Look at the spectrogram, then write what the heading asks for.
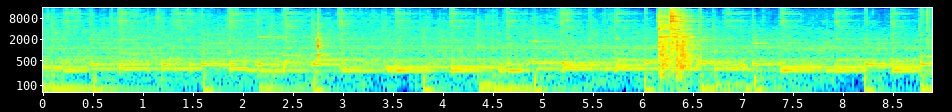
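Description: Onion, tomato and green chili tip into a pan of browned keema, giving clinks and knocks of metal utensils against the pan, with one sharp rattling clatter midway, steady and close.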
